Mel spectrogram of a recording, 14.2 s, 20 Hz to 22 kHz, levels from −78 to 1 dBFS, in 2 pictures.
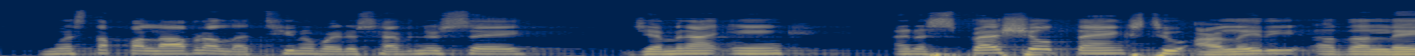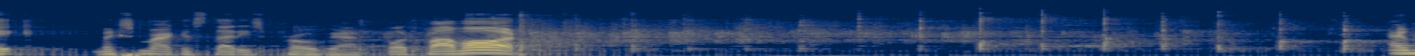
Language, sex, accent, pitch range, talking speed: English, male, American, 140-195 Hz, 110 wpm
